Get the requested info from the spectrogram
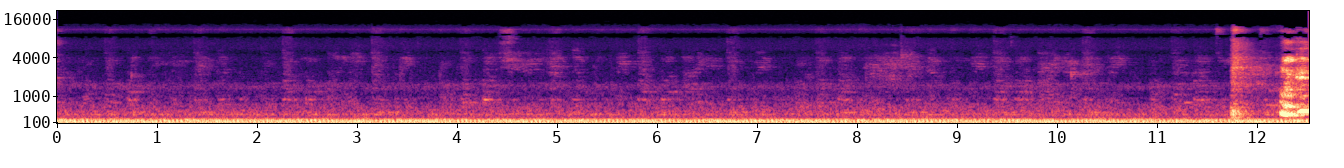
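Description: A steady low rumble with faint, indistinct sounds above it.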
